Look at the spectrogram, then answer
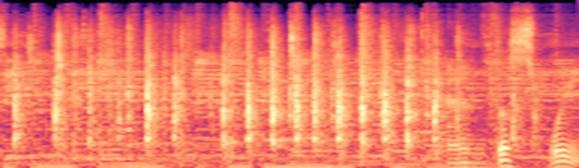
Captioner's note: tapping sound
